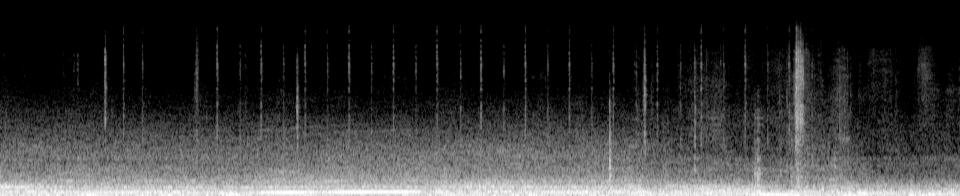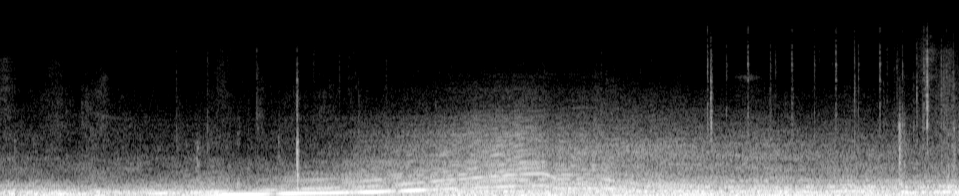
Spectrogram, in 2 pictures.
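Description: A luxury sports sedan's engine drones low, heard from inside the cabin.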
